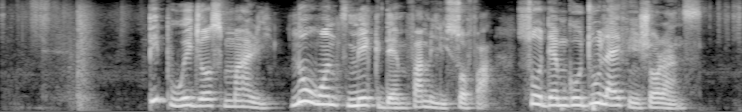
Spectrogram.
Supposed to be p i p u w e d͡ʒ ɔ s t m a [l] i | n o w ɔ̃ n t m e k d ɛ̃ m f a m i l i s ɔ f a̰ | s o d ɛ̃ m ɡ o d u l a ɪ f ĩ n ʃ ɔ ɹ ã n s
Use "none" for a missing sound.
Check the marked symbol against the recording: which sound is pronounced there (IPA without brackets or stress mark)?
ɹ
